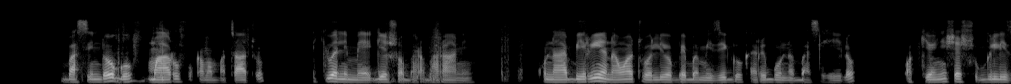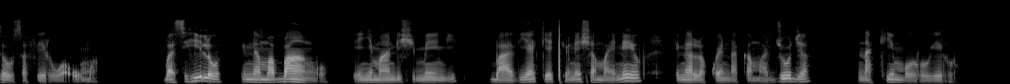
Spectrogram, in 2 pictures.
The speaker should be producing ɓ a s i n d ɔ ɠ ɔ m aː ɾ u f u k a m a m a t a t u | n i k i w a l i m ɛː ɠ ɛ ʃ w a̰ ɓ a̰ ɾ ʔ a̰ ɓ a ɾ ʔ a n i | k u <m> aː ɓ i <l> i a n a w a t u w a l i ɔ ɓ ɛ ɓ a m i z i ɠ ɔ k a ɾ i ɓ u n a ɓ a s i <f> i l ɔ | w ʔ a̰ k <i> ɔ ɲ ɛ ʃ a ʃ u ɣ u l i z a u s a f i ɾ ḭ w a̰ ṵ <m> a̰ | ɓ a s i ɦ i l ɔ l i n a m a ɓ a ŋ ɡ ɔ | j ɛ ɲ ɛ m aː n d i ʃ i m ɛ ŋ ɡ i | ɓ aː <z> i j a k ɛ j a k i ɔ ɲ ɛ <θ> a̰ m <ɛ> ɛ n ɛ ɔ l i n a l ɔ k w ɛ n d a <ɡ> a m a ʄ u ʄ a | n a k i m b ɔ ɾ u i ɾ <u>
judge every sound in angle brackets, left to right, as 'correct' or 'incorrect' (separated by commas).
incorrect, incorrect, incorrect, correct, correct, incorrect, incorrect, incorrect, incorrect, correct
